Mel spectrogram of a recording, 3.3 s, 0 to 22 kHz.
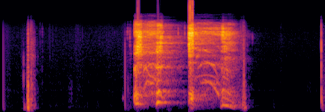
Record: {
  "cough_length": "3.3 s",
  "cough_amplitude": 32768,
  "cough_signal_mean_std_ratio": 0.33,
  "survey_phase": "beta (2021-08-13 to 2022-03-07)",
  "age": "65+",
  "gender": "Female",
  "wearing_mask": "No",
  "symptom_none": true,
  "smoker_status": "Ex-smoker",
  "respiratory_condition_asthma": false,
  "respiratory_condition_other": false,
  "recruitment_source": "REACT",
  "submission_delay": "3 days",
  "covid_test_result": "Negative",
  "covid_test_method": "RT-qPCR",
  "influenza_a_test_result": "Negative",
  "influenza_b_test_result": "Negative"
}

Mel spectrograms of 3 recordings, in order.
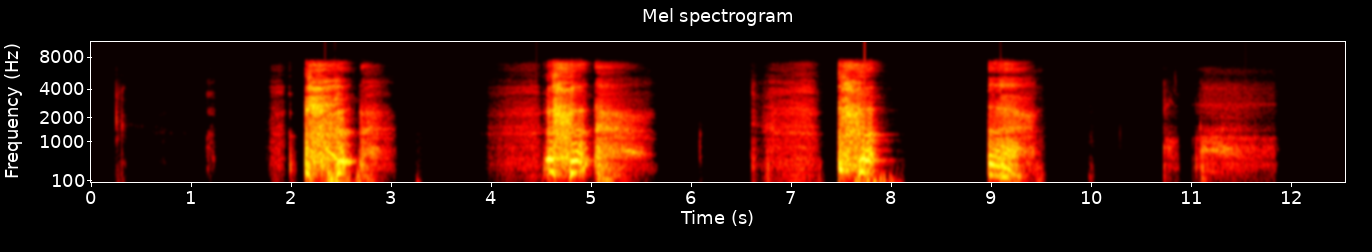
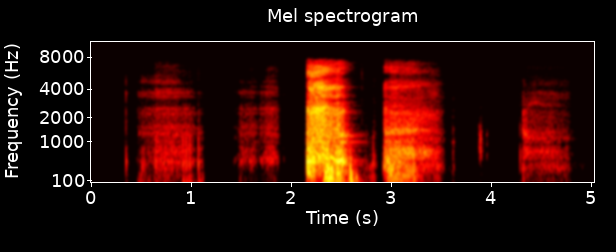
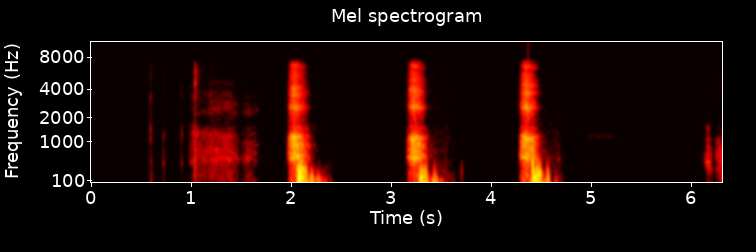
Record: {
  "three_cough_length": "12.5 s",
  "three_cough_amplitude": 30791,
  "three_cough_signal_mean_std_ratio": 0.34,
  "cough_length": "5.0 s",
  "cough_amplitude": 30450,
  "cough_signal_mean_std_ratio": 0.29,
  "exhalation_length": "6.3 s",
  "exhalation_amplitude": 25114,
  "exhalation_signal_mean_std_ratio": 0.24,
  "survey_phase": "beta (2021-08-13 to 2022-03-07)",
  "age": "45-64",
  "gender": "Male",
  "wearing_mask": "No",
  "symptom_cough_any": true,
  "symptom_sore_throat": true,
  "symptom_fatigue": true,
  "symptom_onset": "4 days",
  "smoker_status": "Ex-smoker",
  "respiratory_condition_asthma": false,
  "respiratory_condition_other": true,
  "recruitment_source": "Test and Trace",
  "submission_delay": "2 days",
  "covid_test_result": "Positive",
  "covid_test_method": "ePCR"
}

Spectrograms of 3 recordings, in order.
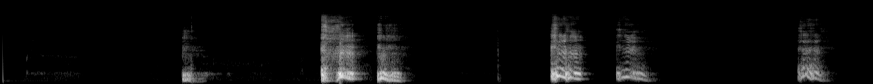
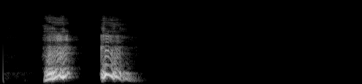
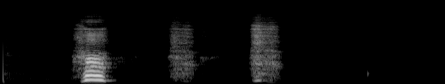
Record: {
  "three_cough_length": "8.7 s",
  "three_cough_amplitude": 32768,
  "three_cough_signal_mean_std_ratio": 0.28,
  "cough_length": "3.6 s",
  "cough_amplitude": 25864,
  "cough_signal_mean_std_ratio": 0.31,
  "exhalation_length": "4.5 s",
  "exhalation_amplitude": 26196,
  "exhalation_signal_mean_std_ratio": 0.2,
  "survey_phase": "beta (2021-08-13 to 2022-03-07)",
  "age": "65+",
  "gender": "Female",
  "wearing_mask": "No",
  "symptom_none": true,
  "smoker_status": "Never smoked",
  "respiratory_condition_asthma": true,
  "respiratory_condition_other": false,
  "recruitment_source": "REACT",
  "submission_delay": "1 day",
  "covid_test_result": "Negative",
  "covid_test_method": "RT-qPCR",
  "influenza_a_test_result": "Negative",
  "influenza_b_test_result": "Negative"
}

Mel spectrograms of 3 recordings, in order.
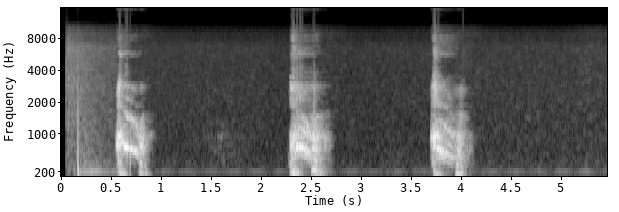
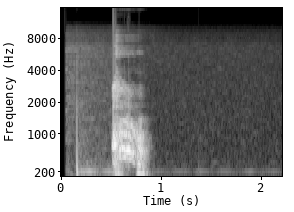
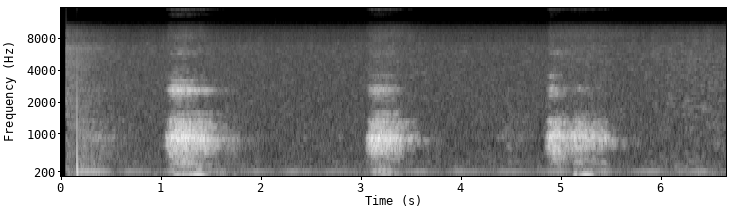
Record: {
  "three_cough_length": "5.5 s",
  "three_cough_amplitude": 32768,
  "three_cough_signal_mean_std_ratio": 0.34,
  "cough_length": "2.2 s",
  "cough_amplitude": 32766,
  "cough_signal_mean_std_ratio": 0.34,
  "exhalation_length": "6.7 s",
  "exhalation_amplitude": 23419,
  "exhalation_signal_mean_std_ratio": 0.43,
  "survey_phase": "beta (2021-08-13 to 2022-03-07)",
  "age": "65+",
  "gender": "Male",
  "wearing_mask": "No",
  "symptom_none": true,
  "smoker_status": "Never smoked",
  "respiratory_condition_asthma": false,
  "respiratory_condition_other": false,
  "recruitment_source": "REACT",
  "submission_delay": "2 days",
  "covid_test_result": "Negative",
  "covid_test_method": "RT-qPCR",
  "influenza_a_test_result": "Negative",
  "influenza_b_test_result": "Negative"
}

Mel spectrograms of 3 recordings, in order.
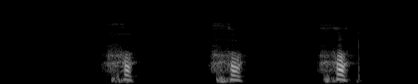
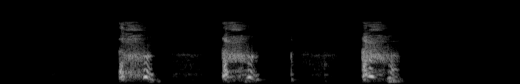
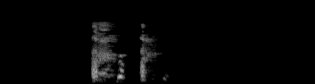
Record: {
  "exhalation_length": "4.2 s",
  "exhalation_amplitude": 8336,
  "exhalation_signal_mean_std_ratio": 0.25,
  "three_cough_length": "5.2 s",
  "three_cough_amplitude": 9146,
  "three_cough_signal_mean_std_ratio": 0.32,
  "cough_length": "3.2 s",
  "cough_amplitude": 6401,
  "cough_signal_mean_std_ratio": 0.24,
  "survey_phase": "beta (2021-08-13 to 2022-03-07)",
  "age": "45-64",
  "gender": "Female",
  "wearing_mask": "No",
  "symptom_cough_any": true,
  "symptom_runny_or_blocked_nose": true,
  "symptom_fatigue": true,
  "symptom_onset": "5 days",
  "smoker_status": "Ex-smoker",
  "respiratory_condition_asthma": false,
  "respiratory_condition_other": false,
  "recruitment_source": "Test and Trace",
  "submission_delay": "1 day",
  "covid_test_result": "Positive",
  "covid_test_method": "RT-qPCR",
  "covid_ct_value": 24.1,
  "covid_ct_gene": "N gene"
}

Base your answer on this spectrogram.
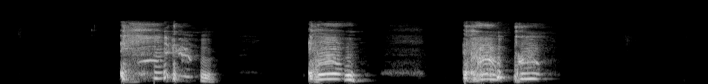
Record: {
  "three_cough_length": "7.1 s",
  "three_cough_amplitude": 28375,
  "three_cough_signal_mean_std_ratio": 0.42,
  "survey_phase": "beta (2021-08-13 to 2022-03-07)",
  "age": "45-64",
  "gender": "Female",
  "wearing_mask": "No",
  "symptom_cough_any": true,
  "symptom_runny_or_blocked_nose": true,
  "symptom_fatigue": true,
  "symptom_headache": true,
  "symptom_onset": "4 days",
  "smoker_status": "Never smoked",
  "respiratory_condition_asthma": false,
  "respiratory_condition_other": false,
  "recruitment_source": "Test and Trace",
  "submission_delay": "1 day",
  "covid_test_result": "Positive",
  "covid_test_method": "ePCR"
}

